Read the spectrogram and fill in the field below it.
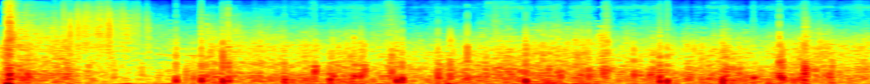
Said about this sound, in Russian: Салютов реально до хрена в данных местах. И везде, блин, салюты красивые.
